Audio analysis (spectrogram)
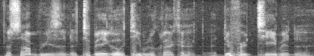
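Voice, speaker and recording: A man calling play-by-play at a youth soccer match in steady calls, putting questions to his co-commentator. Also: lowish voice, fast, husky, dull audio. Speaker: sports commentator.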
